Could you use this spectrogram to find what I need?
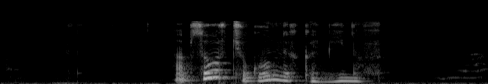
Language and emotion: Russian, sad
